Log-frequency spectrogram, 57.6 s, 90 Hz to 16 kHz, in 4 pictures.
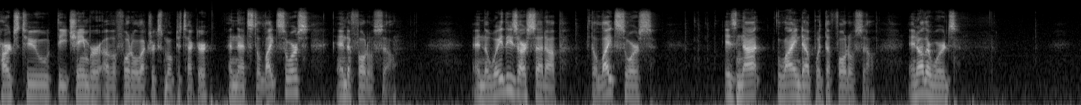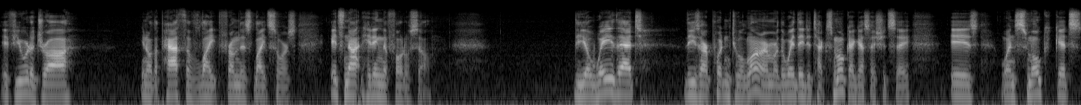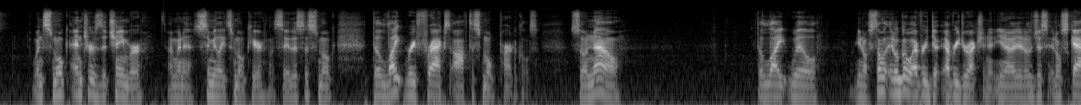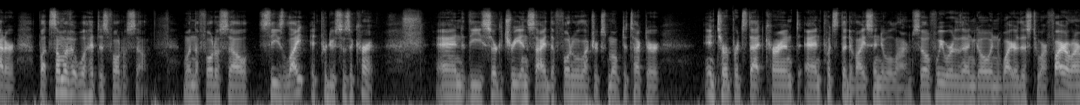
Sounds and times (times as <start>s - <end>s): Speech: 0.0s - 5.4s, 6.3s - 8.8s, 9.6s - 12.9s, 14.4s - 15.5s, 16.3s - 20.2s, 22.1s - 37.2s, 38.9s - 57.6s.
